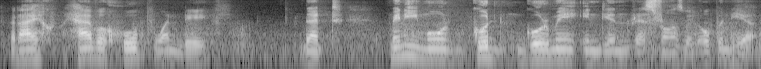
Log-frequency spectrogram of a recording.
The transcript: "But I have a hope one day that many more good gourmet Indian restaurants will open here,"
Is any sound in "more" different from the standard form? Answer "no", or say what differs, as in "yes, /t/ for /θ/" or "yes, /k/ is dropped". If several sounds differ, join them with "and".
no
